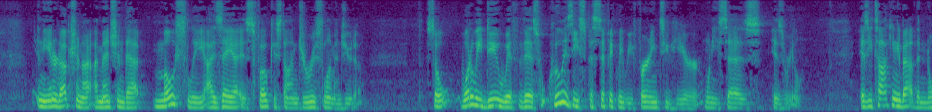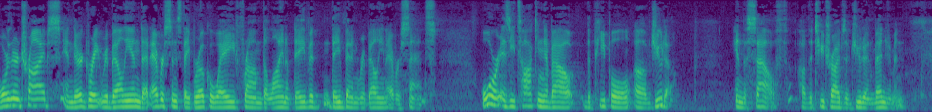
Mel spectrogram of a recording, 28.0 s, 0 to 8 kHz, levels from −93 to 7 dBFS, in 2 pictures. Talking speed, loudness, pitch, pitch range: 170 wpm, -21 LUFS, 140 Hz, 130-160 Hz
